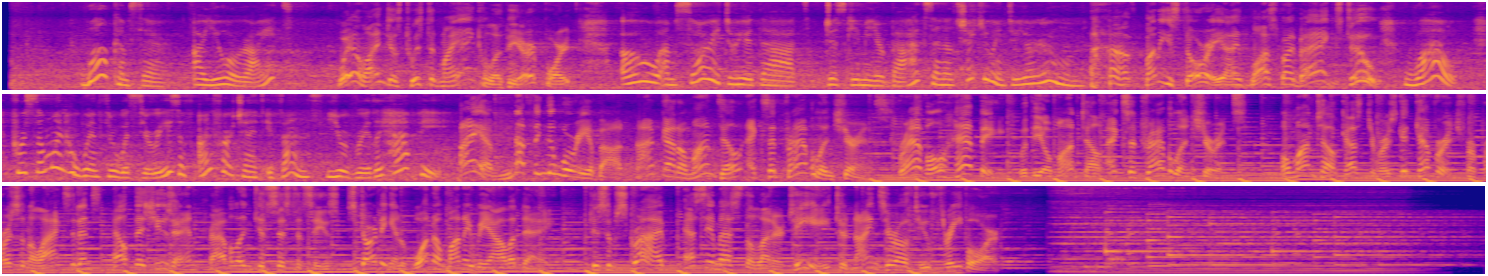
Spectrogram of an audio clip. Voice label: AD ENGLISH; OMANTEL

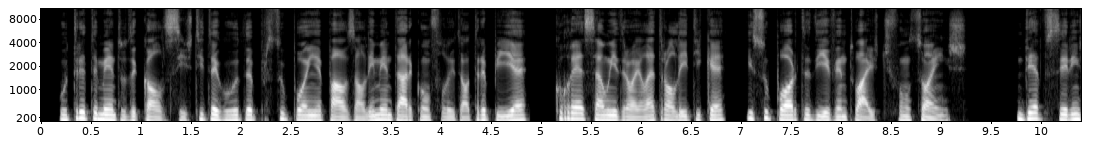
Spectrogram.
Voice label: Medical Recording PT

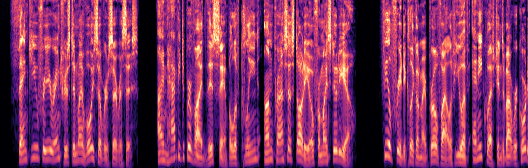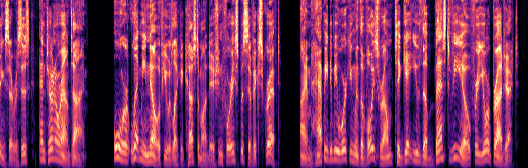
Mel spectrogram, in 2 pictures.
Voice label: Clean Audio

